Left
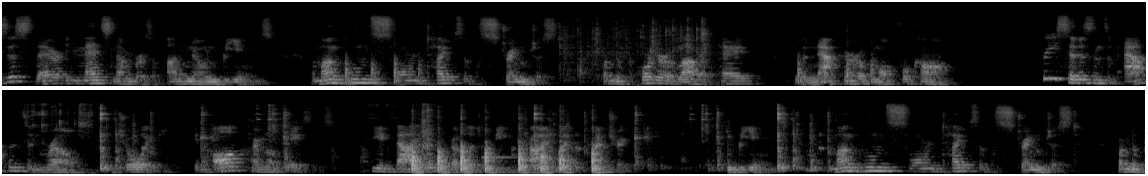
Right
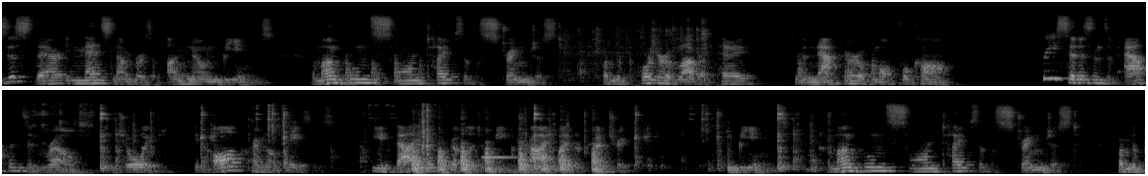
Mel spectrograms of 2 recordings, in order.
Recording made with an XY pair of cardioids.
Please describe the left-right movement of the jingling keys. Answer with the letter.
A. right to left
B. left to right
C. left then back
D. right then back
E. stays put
D.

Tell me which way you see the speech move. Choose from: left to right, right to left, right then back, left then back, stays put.
stays put.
